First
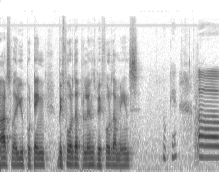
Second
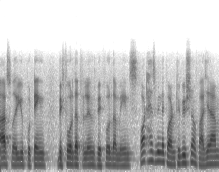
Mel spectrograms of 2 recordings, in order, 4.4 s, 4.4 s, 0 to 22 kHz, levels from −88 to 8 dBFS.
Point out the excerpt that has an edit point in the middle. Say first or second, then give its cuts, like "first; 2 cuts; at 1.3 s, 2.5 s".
second; 1 cut; at 2.7 s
